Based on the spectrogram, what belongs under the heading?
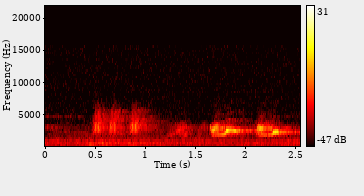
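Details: Shy male common blackbird with a distinctive song, March 2024: three soft, short notes in quick succession, then two louder, level whistles about half a second apart.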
